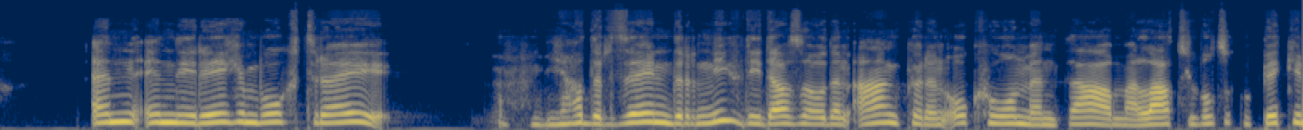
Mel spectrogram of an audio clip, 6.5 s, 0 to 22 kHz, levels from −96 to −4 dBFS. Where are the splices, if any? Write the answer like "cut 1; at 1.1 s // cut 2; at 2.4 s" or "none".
cut 1; at 3.7 s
